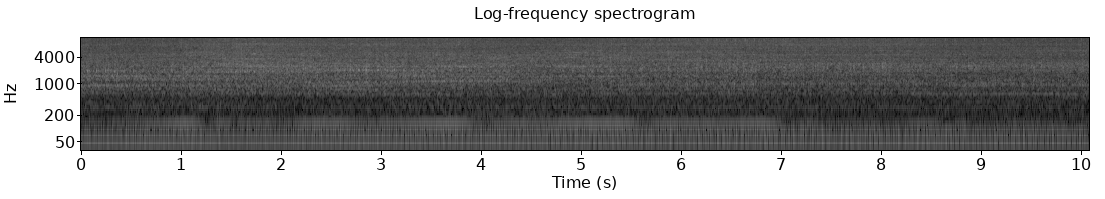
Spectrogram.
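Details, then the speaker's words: 2001 Honda S2000, 2.0L DOHC VTEC, 6-speed manual, hood open: steady, even idle with smooth low burble, no knocks or ticks; engine sounds healthy and reliable. "Nice and clean and tidy. Sounds good. Looks good underneath there. Reliable power plant."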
